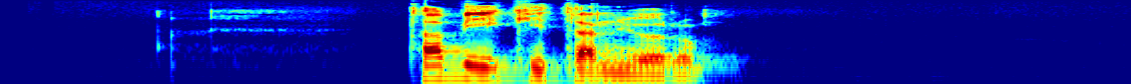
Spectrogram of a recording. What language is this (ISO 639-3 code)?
tur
